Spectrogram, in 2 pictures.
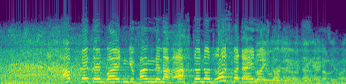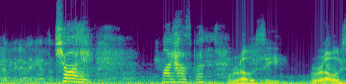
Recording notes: told in front of our live studio audience.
